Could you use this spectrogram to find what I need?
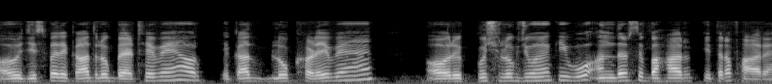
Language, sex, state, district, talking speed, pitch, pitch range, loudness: Hindi, male, Uttar Pradesh, Varanasi, 225 wpm, 155 Hz, 145-175 Hz, -18 LUFS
